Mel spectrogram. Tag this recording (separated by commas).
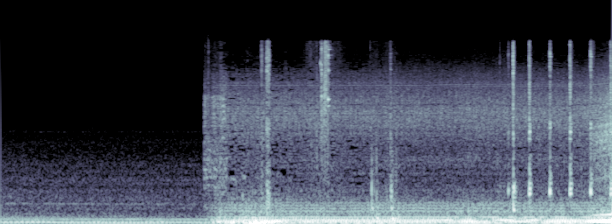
Car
